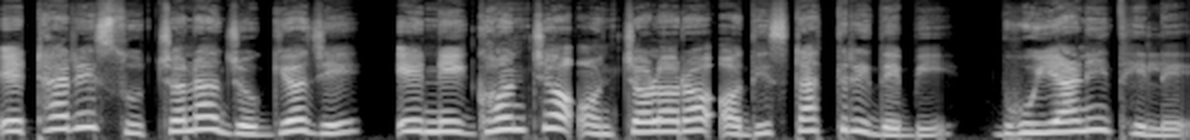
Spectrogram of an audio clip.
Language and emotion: Odia, neutral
